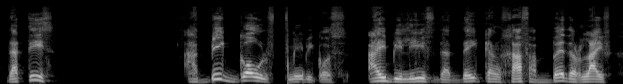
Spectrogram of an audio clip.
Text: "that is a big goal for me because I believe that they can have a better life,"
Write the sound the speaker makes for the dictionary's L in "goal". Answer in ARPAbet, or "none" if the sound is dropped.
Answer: L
